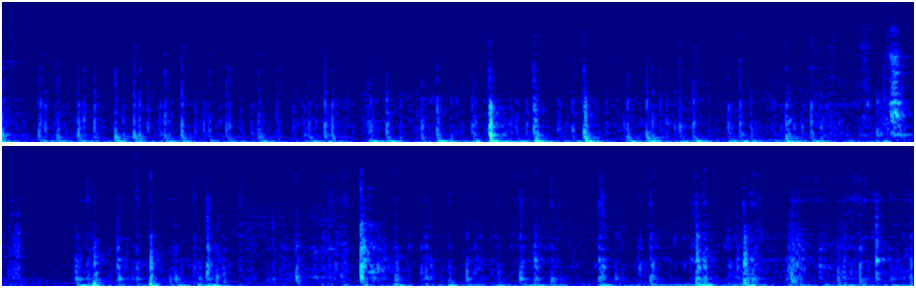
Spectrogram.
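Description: Fingertips and short nails tap rapidly on the lid of a flat, brown, textured cardboard Godiva chocolate box lying on a table. The result is a dense run of quick, dry taps with dull low thuds and very short decay, with a brief lull just before the five-second mark.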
